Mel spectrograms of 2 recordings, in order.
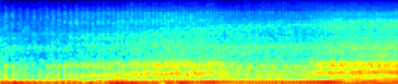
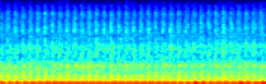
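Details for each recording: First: Vauxhall Corsa with replacement engine, first run: revs up and drops cleanly with a raspy puffing blow underneath; exhaust leak at the flexi section, which needs welding in. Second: Vauxhall Corsa with replacement engine, first run after building oil pressure: deep, even idle, no knocks or misses; engine sweet, but loud droning big-bore exhaust blowing at the unwelded flexi.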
